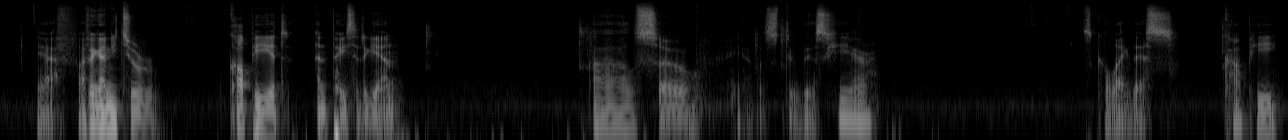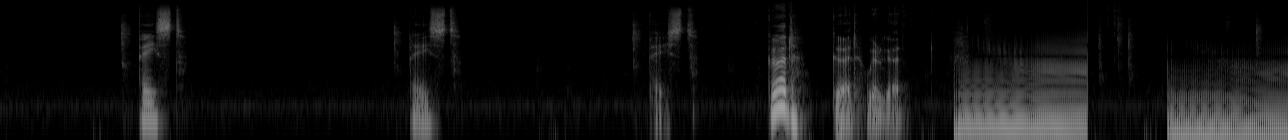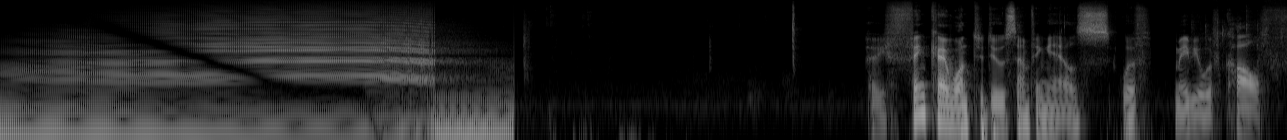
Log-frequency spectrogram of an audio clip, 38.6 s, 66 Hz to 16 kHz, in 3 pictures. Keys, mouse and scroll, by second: 0.3-0.7 ctrl+scroll up 2, 1.8-2.6 drag, 2.8-3.6 ctrl+scroll up 5, 4.3 r, 5.8 d, 5.9 ctrl+scroll up 2, 6.5 ctrl+click, 7.2 ctrl+scroll down 2, 7.8 ctrl+r, 8.6-10.5 drag, 10.6-10.9 ctrl+scroll up 2, 11.1-11.4 ctrl+scroll down 2, 12.1 ctrl+scroll down 2, 12.2 ctrl+c, 12.8 ctrl+scroll up 2, 14.1 ctrl+v, 14.5 ctrl+scroll down 2, 15.3-15.6 ctrl+scroll up 2, 16.8 ctrl+v, 17.3-17.8 ctrl+scroll down 2, 18.0-18.4 ctrl+scroll up 2, 19.2 ctrl+v, 19.6-20.4 ctrl+scroll down 4, 21.8 click, 22.0 space, 23.8 space, 24.0 click, 25.4 g, 30.9 space, 31.2 click, 31.6 right click, 36.7 click, 37.5-38.6 typing.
